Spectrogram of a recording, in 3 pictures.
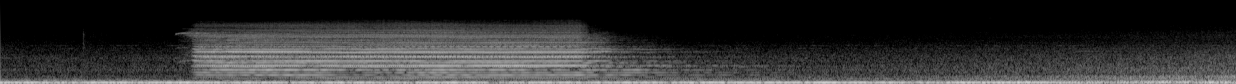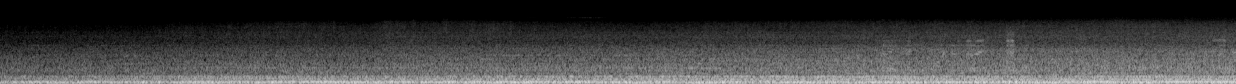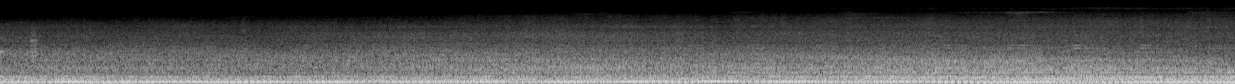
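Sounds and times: low rumble of locomotives: 0.0s - 37.0s
locomotive air horn chord: 1.8s - 7.1s.

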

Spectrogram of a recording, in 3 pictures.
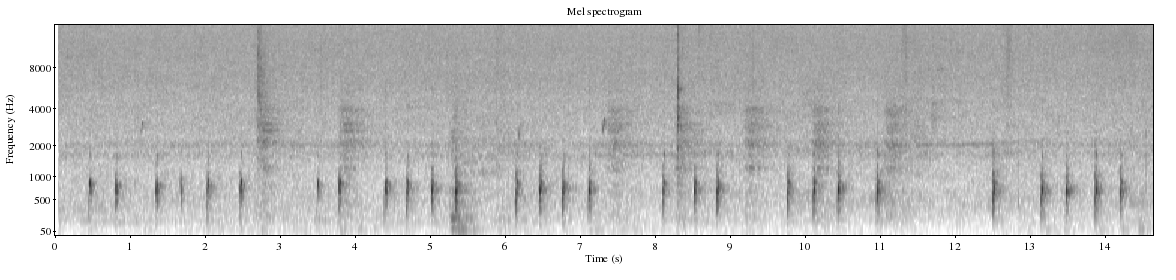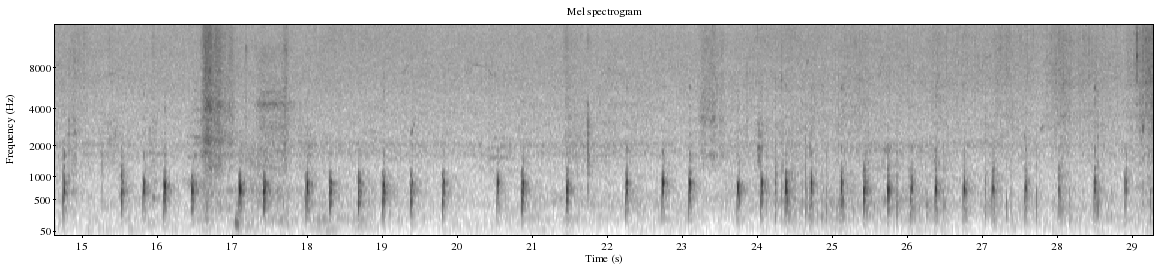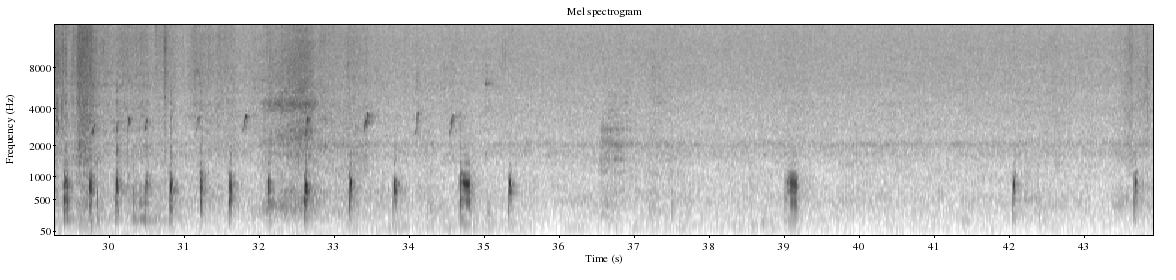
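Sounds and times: hen clucking: 0.4s - 2.8s, 3.4s - 9.0s, 9.7s - 11.2s, 12.5s - 14.9s, 15.5s - 21.6s, 22.2s - 35.5s, 39.0s - 39.3s, 43.6s - 43.9s.

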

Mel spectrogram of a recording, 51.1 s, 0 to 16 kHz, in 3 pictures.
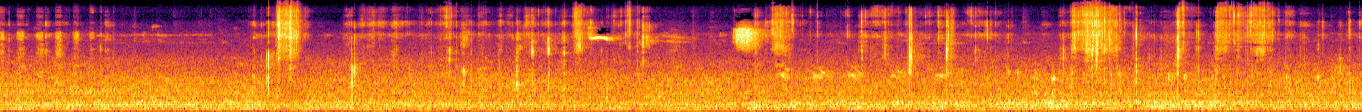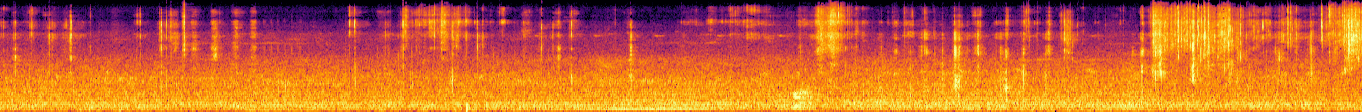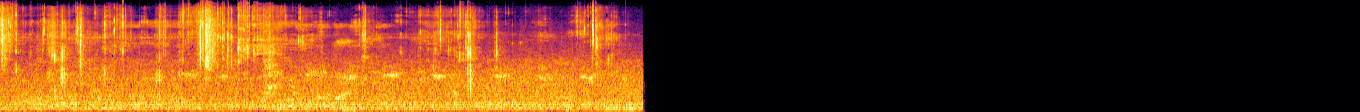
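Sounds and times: leaf litter rustling and crackling: 13.4s - 14.1s, 27.2s - 27.7s, 31.3s - 38.6s.

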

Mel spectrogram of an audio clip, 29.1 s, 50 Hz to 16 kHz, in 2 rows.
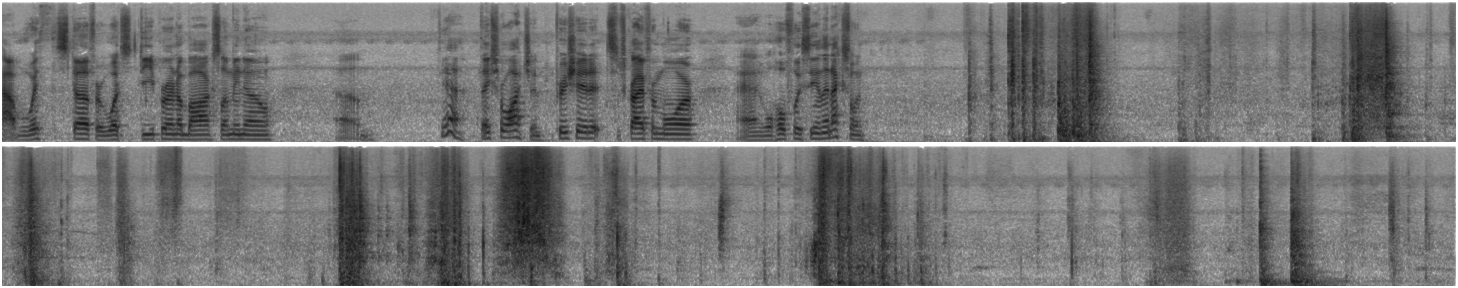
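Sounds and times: plastic bins knocking and scraping: 9.6s - 16.4s, 17.6s - 21.3s, 22.2s - 24.1s, 25.9s - 28.1s.

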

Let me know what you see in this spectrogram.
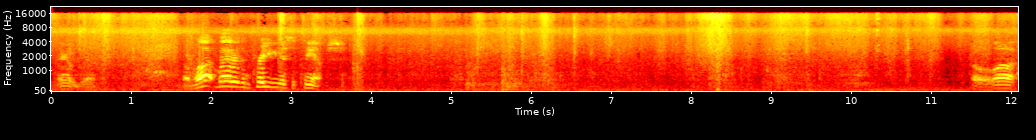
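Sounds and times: fabric and mesh rustling: 0.0s - 12.0s.

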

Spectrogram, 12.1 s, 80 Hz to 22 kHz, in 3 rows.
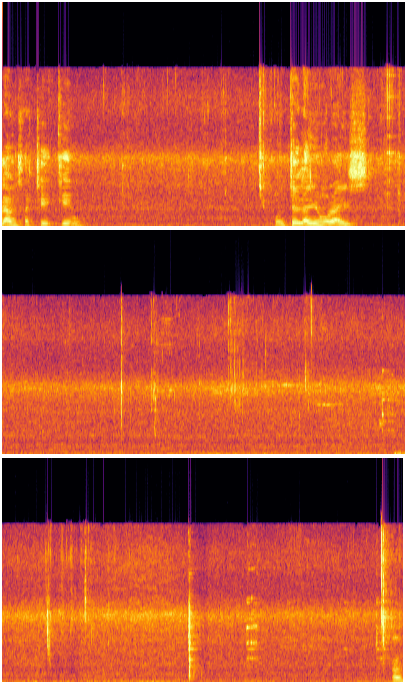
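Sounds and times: wet chewing clicks and smacks: 5.2s - 7.2s.

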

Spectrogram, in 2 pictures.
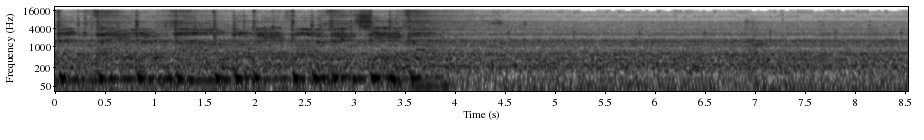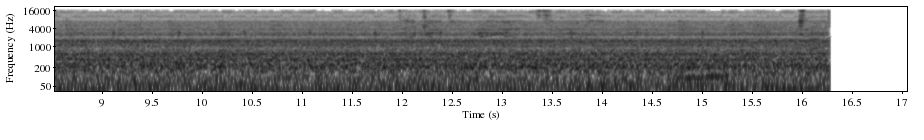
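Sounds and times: vehicle and road rumble: 0.0s - 16.3s.

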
